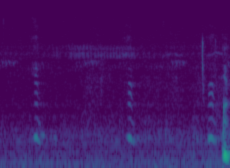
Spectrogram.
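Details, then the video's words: Common moorhen in Africa giving three short, abrupt croaking notes spaced over a few seconds, above a faint steady high hum and low rumble, ending in a loud bump. "I think that's your moorhen you're hearing."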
